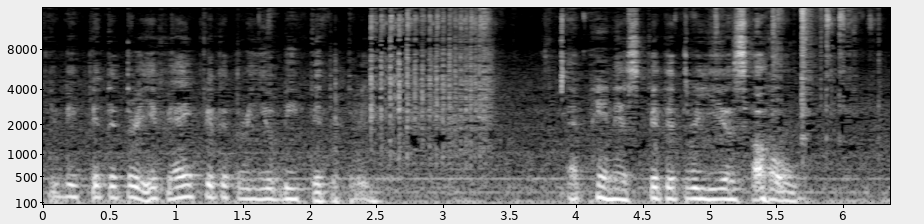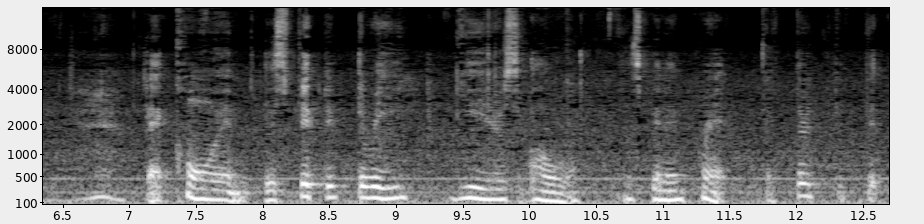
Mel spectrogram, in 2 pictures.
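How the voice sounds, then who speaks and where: A woman's voice: deep voice, noisy background. A woman, hosting a casual live chat and calling out to her viewers. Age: 50s. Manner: chatty, calls out to viewers. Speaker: live stream host.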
